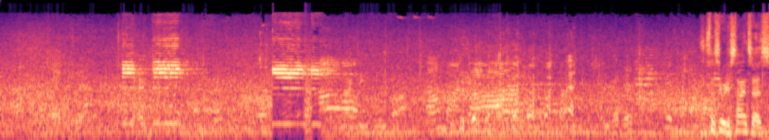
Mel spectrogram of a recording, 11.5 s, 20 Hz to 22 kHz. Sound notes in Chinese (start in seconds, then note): 1.8 喇叭聲; 8.6 笑聲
